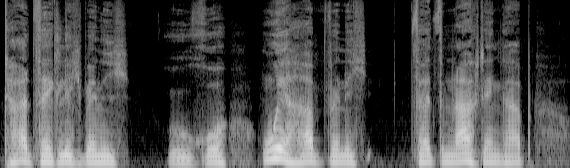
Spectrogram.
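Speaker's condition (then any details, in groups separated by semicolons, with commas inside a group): Spastic quadriplegia, tetraspastik; spastic quadriplegia affecting arms and legs, limited fine motor skills, unusual slow gait; writes slowly by hand, needs a hand on stairs without railing; stutters in first sentence, mistaken for drunk, improved by Kasseler Stottertherapie intensive course at about 17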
